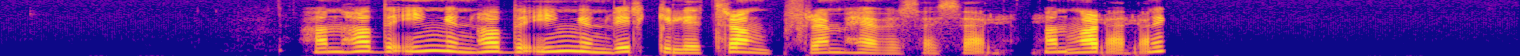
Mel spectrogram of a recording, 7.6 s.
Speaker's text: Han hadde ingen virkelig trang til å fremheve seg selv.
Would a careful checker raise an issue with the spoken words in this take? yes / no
yes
